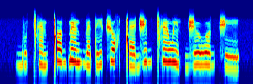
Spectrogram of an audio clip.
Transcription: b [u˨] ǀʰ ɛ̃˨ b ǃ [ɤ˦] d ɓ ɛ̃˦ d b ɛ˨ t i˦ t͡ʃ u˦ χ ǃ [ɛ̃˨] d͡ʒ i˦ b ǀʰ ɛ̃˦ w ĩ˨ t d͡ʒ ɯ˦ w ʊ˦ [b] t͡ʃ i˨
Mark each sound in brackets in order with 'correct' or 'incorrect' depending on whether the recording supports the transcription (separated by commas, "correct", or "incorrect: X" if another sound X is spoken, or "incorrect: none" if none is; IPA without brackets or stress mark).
correct, correct, incorrect: ɛ˨, incorrect: d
